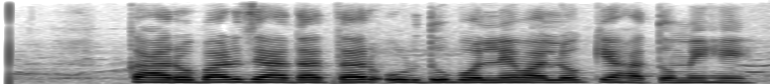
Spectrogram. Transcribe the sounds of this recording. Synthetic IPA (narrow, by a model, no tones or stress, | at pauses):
kaɾobaɾzjad̪at̪əɾʊɾd̪ubolneʋalõkjaɦat̪õmẽɦɛ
